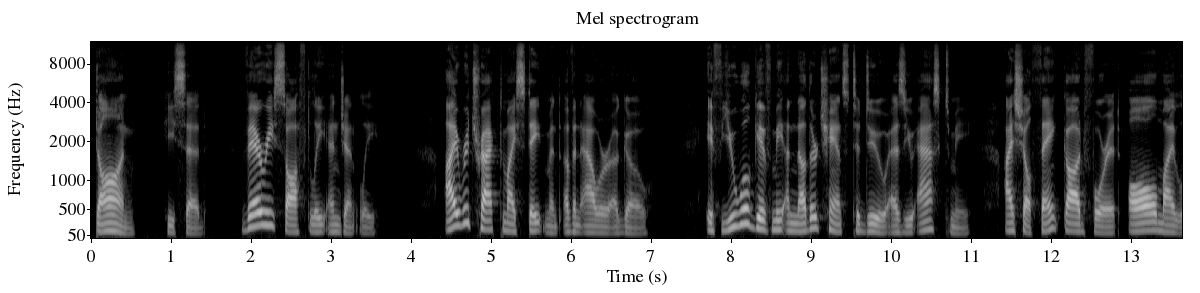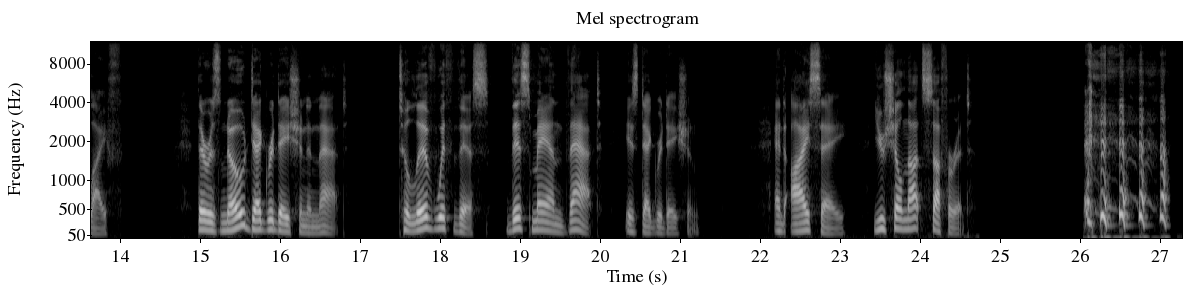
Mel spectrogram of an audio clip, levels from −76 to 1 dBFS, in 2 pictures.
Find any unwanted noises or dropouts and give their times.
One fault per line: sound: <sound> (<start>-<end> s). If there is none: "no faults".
sound: laugh (26.0-27.2 s)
